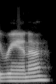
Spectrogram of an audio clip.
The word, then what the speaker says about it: Reanna: Thanks for coming on to join us today, Reanna. How you doing? Good, good. Thanks for having me. Um, first off, um, your name is spelled and sounds like pop star Rihanna.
